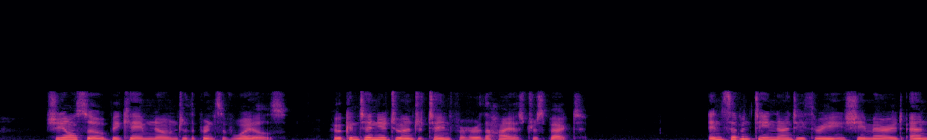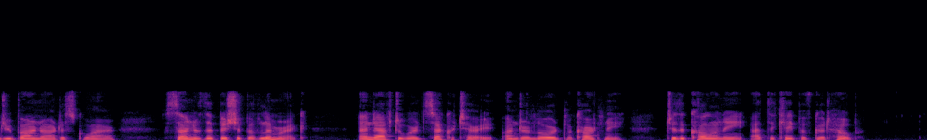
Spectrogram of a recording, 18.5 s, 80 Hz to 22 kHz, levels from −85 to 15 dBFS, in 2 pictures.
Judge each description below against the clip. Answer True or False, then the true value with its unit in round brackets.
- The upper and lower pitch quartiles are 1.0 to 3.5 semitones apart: True (3.2 semitones)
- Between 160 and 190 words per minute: False (150 wpm)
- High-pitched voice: True (195 Hz)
